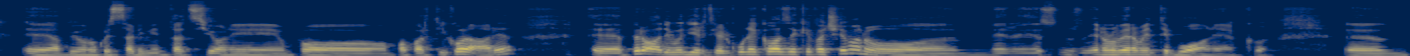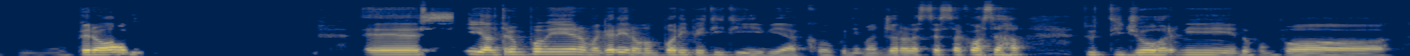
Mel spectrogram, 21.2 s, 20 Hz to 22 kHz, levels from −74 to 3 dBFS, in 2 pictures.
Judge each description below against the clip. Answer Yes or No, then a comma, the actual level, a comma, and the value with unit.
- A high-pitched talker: No, low, 135 Hz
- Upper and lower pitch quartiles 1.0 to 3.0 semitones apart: No, average, 3.8 semitones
